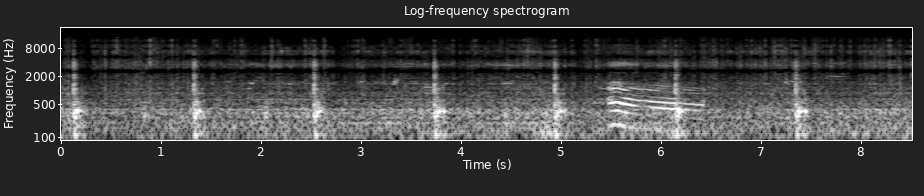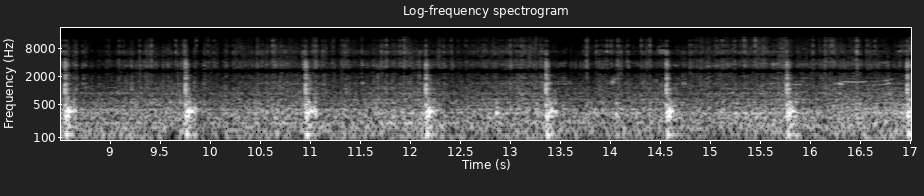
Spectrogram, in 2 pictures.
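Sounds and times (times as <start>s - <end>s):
rain hissing: 0.0s - 17.0s
road noise inside car: 0.0s - 17.0s
windshield wipers knocking: 9.7s - 10.0s.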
